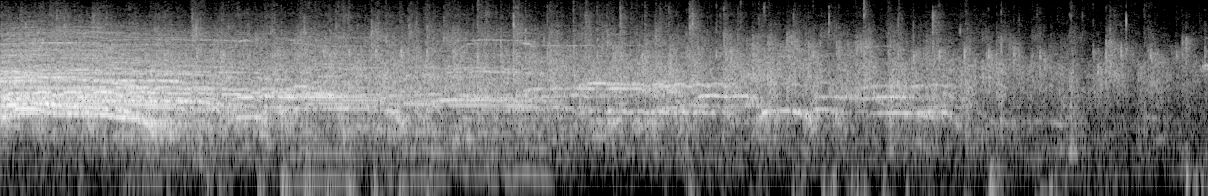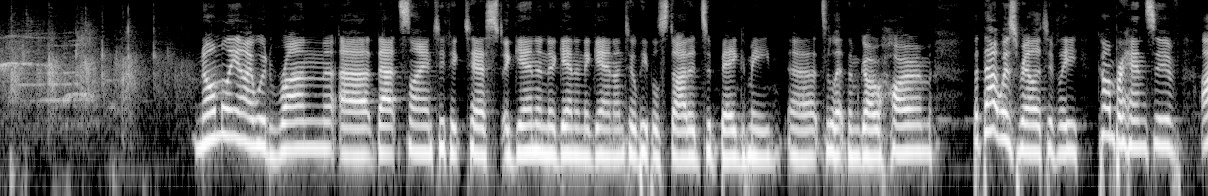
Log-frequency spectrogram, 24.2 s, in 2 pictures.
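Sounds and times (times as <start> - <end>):
audience clapping and cheering at a science comedy debate: 0.0 - 14.0
speech: 14.1 - 24.1.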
